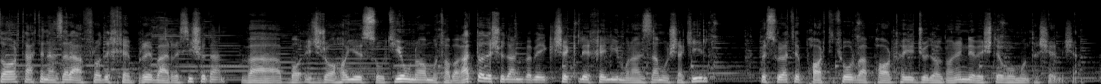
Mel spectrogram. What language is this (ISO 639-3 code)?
fas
